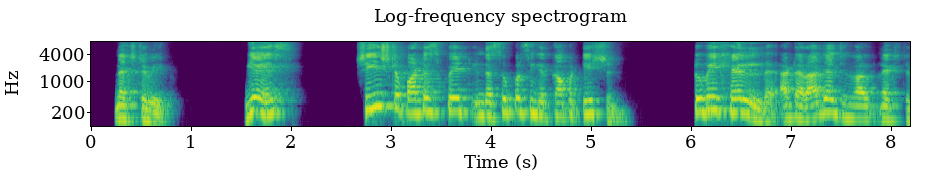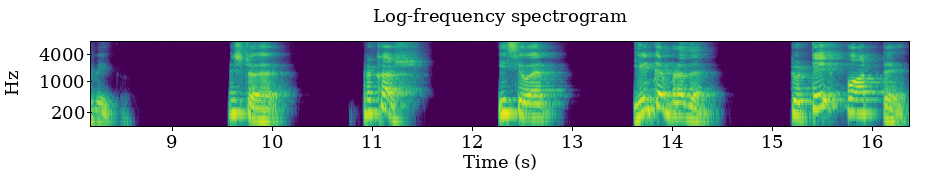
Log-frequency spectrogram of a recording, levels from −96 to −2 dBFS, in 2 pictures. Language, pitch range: English, 150-210 Hz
